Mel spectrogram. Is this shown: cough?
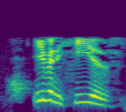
no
